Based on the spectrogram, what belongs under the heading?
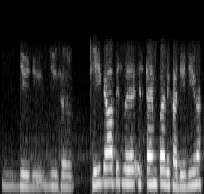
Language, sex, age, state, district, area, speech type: Urdu, male, 18-30, Delhi, North West Delhi, urban, conversation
